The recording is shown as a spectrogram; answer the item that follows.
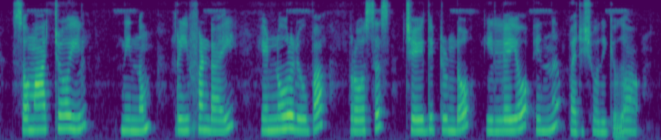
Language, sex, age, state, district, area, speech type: Malayalam, female, 30-45, Kerala, Kozhikode, urban, read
